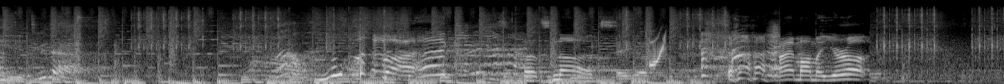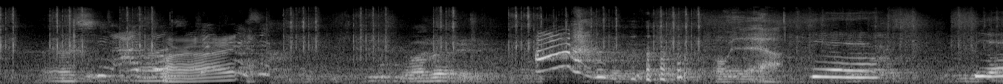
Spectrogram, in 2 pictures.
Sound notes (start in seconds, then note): 9.7 camera shuttering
